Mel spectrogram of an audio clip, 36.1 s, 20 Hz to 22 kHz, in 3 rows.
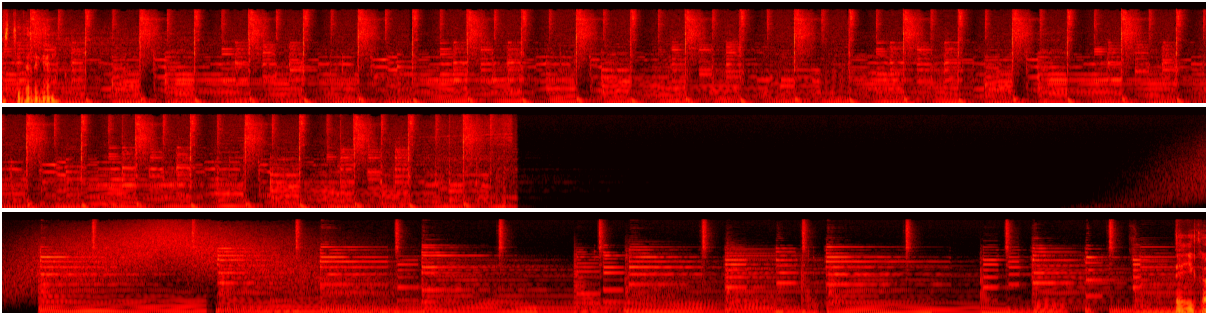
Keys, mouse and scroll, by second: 0.6 scroll down 1, 1.1 shift+middle click, 1.7 middle click, 5.0 click, 6.5 KP_1, 7.6 shift+middle click, 8.6-8.9 scroll down 2, 9.0 shift+middle click, 13.0 click, 13.8 click, 14.2 middle click, 15.6 click, 16.2 click, 17.2 click, 17.5 shift+middle click, 17.9 middle click, 26.0 middle click, 27.4 click, 28.3-28.7 scroll down 1, 29.4 click, 30.0 click, 32.6 alt+d, 33.0 right click, 34.2 r.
